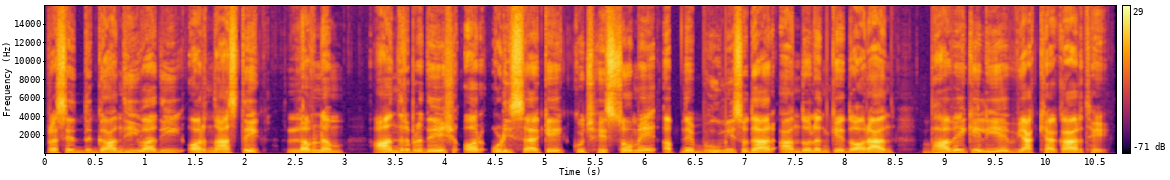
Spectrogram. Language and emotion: Hindi, neutral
